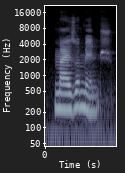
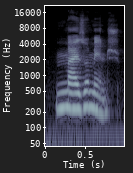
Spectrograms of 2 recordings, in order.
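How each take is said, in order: First: The words run together, with a z link. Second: The words run together, with a z link.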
